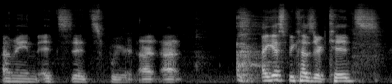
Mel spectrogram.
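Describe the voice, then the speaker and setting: A man's voice: mid-range voice, unhurried, fairly bright tone. A man chatting casually in a hesitant, rambling way. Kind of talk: casual chat. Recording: faint background noise.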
